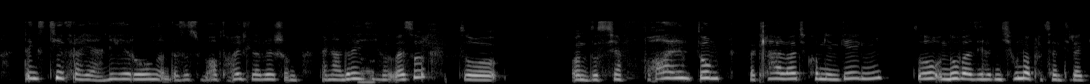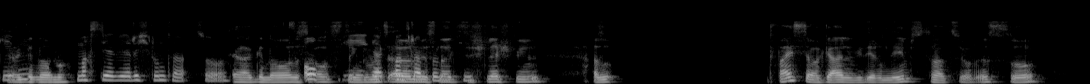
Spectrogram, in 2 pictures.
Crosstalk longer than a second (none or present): present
